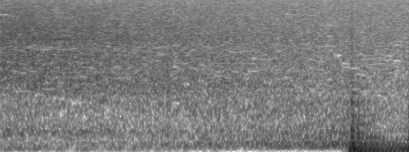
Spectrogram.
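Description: Hardcore electronic dance music in a breakdown: the bass drops out under a hissing white-noise sweep, then the deep bass and kick come back in near the end.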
